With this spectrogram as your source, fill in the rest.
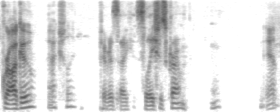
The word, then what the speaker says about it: Grogu: It's pronounced grogu actually.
